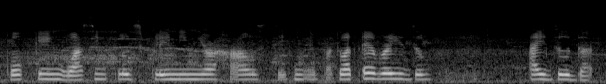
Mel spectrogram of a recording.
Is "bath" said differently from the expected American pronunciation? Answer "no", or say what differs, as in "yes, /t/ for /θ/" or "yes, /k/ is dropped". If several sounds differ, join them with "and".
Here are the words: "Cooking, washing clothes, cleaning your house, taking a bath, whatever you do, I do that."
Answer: yes, /t/ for /θ/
